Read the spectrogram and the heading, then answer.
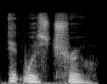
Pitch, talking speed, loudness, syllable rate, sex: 120 Hz, 170 wpm, -16 LUFS, 3.6 syllables/s, male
